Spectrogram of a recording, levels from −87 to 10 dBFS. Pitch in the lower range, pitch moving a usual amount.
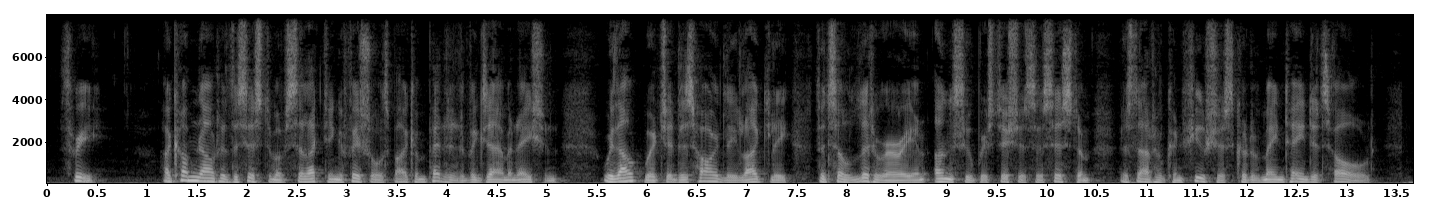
Yes: low, 115 Hz; average, 4.6 semitones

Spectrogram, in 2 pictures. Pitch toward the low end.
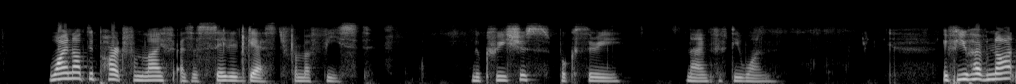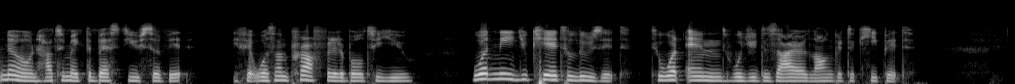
No: medium, 170 Hz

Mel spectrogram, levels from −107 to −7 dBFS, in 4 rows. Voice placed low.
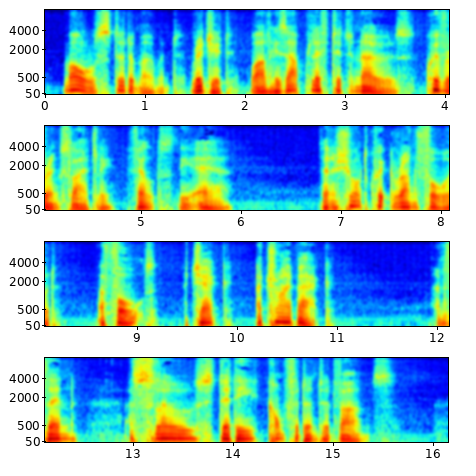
Yes: very low, 95 Hz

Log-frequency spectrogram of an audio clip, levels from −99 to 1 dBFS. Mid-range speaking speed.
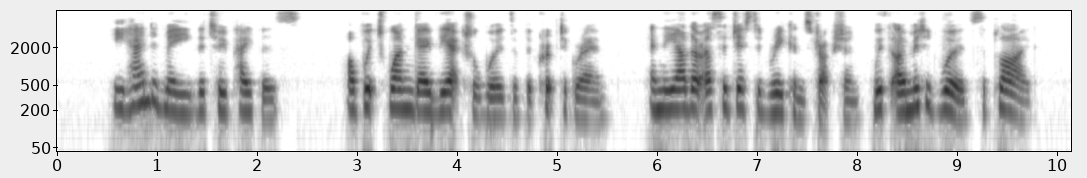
Yes: average, 160 wpm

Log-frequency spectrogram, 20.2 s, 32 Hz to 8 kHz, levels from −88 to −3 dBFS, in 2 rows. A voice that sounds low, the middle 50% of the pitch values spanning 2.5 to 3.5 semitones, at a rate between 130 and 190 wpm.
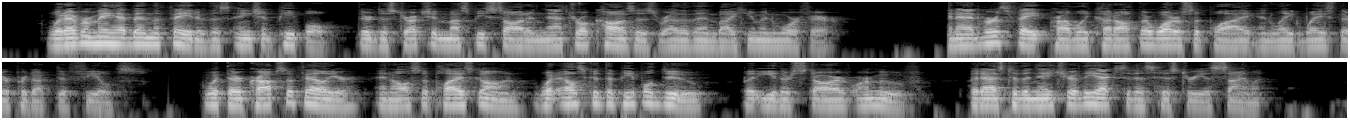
No: low, 105 Hz; average, 3.2 semitones; fast, 205 wpm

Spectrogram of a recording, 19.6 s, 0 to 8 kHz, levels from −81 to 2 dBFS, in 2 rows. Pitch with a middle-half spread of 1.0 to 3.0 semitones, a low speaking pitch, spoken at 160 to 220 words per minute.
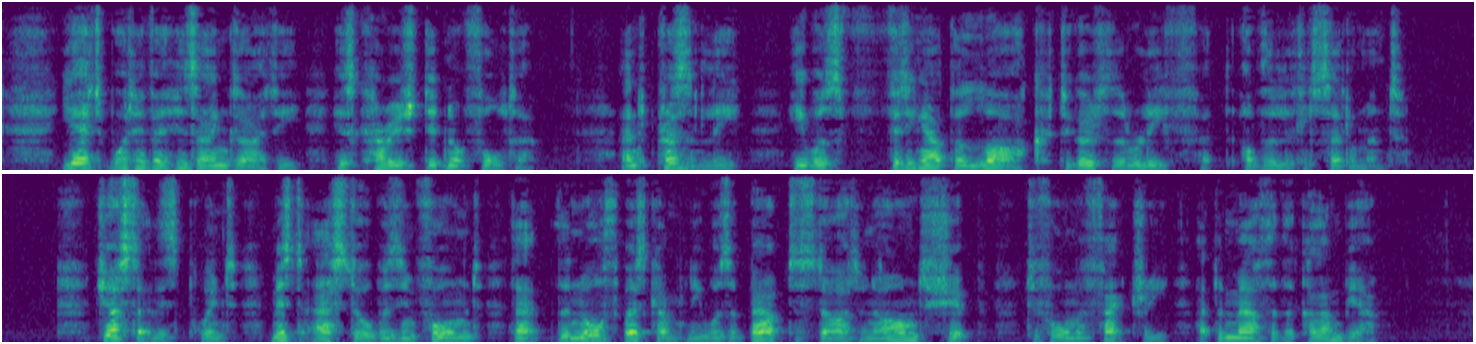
No: average, 4.5 semitones; low, 130 Hz; average, 170 wpm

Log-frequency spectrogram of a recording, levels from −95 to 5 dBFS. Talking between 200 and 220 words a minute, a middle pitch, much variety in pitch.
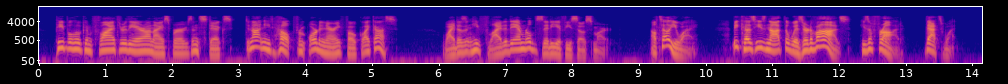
Yes: fast, 205 wpm; medium, 165 Hz; wide, 6.6 semitones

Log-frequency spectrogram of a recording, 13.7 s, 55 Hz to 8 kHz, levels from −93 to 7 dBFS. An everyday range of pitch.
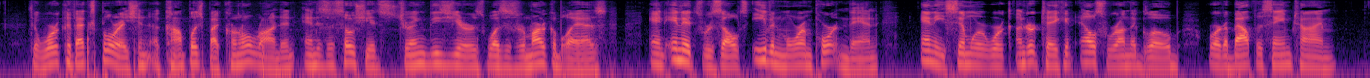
Yes: average, 3.2 semitones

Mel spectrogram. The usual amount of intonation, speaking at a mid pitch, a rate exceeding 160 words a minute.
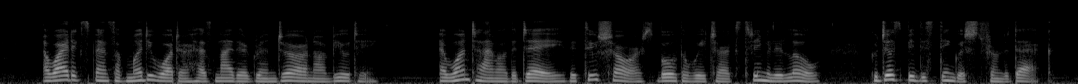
Yes: average, 3.9 semitones; medium, 150 Hz; average, 185 wpm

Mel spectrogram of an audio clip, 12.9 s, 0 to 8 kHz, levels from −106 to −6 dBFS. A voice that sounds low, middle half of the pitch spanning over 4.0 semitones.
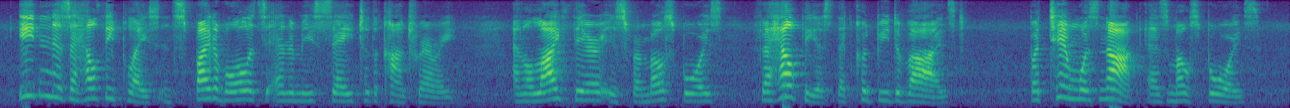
No: high, 225 Hz; average, 4.4 semitones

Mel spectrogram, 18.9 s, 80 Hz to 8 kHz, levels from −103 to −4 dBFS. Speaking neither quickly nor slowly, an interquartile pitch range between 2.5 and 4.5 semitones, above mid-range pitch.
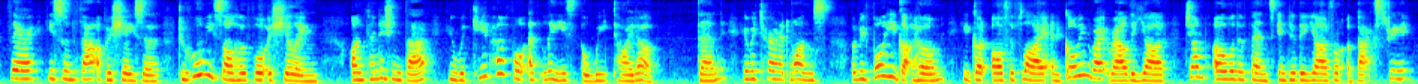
Yes: average, 190 wpm; average, 3.5 semitones; high, 245 Hz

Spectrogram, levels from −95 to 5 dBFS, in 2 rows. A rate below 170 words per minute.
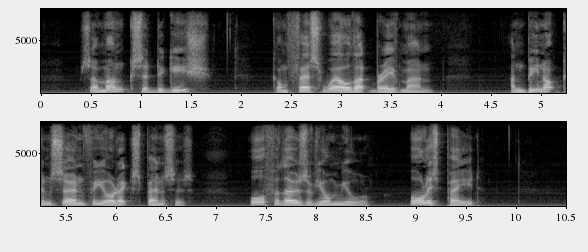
Yes: average, 150 wpm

